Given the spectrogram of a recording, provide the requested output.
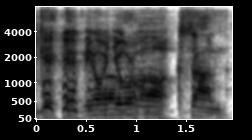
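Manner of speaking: lightly voiced gruff Cockney geezer, slow; a hint of a tough London hardman; Ray Winston voice. Mates egg him on, mock Ray Winston drawl. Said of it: "Your Ray Winston voice".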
